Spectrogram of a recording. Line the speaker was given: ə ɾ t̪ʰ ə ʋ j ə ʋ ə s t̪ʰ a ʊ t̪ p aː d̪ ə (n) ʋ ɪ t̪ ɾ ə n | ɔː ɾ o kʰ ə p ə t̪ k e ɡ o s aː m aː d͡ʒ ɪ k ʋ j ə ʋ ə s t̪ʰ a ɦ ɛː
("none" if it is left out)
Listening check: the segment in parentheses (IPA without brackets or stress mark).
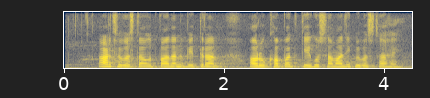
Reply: n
